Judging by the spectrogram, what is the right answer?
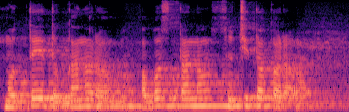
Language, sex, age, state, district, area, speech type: Odia, male, 30-45, Odisha, Khordha, rural, read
